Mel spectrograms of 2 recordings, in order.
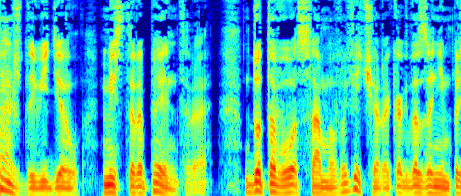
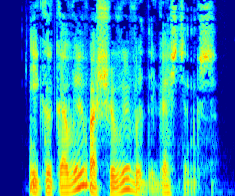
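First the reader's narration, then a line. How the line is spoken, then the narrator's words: Quiet question. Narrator (Russian): негромко спросил Пуаро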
